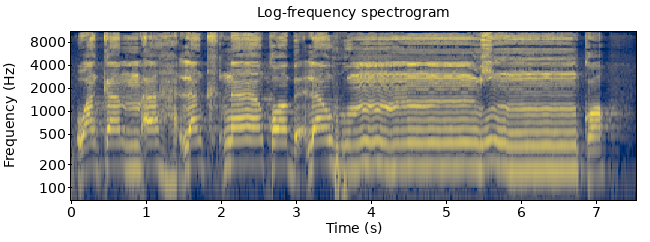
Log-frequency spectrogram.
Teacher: Bacaan “nun sukun” yang diikuti “qaf” merupakan bacaan Ikhfa Hakiki. Bacalah dengan nasalisasi dua ketukan.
